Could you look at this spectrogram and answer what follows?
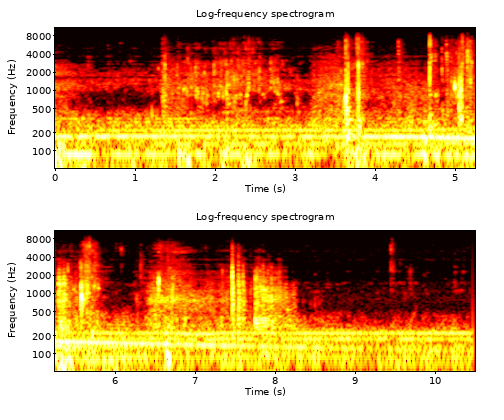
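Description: A hooked fish splashing and thrashing at the water's surface beside a kayak as it is reeled in: a run of sharp splashes from about three and a half to eight seconds in, over a steady low hum.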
